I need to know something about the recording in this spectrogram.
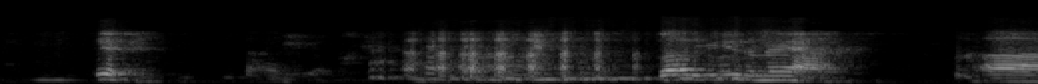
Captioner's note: audience Giggling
